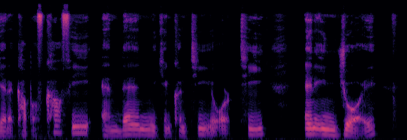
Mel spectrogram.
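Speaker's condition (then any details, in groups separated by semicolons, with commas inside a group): No condition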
